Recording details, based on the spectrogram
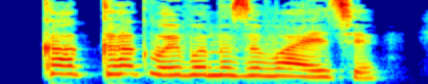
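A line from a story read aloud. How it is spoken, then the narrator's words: Giggling. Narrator (Russian): хихикнула Вика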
